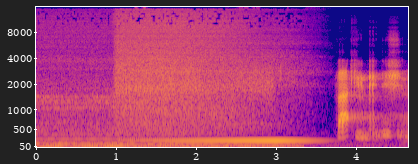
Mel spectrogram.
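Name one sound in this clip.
Air hisses loudly and steadily from vents.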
